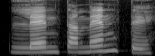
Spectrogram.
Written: lentamente

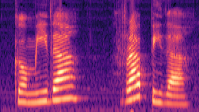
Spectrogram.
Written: comida rapida

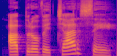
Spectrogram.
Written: aprovecharse

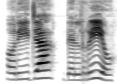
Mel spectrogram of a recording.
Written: orilla del rio

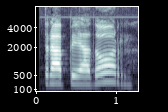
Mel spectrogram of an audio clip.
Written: trapeador

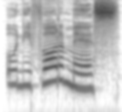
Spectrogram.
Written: uniformes

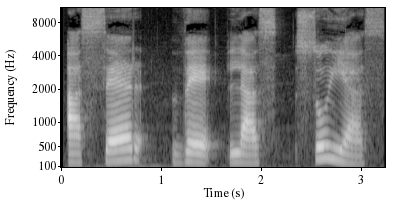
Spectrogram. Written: hacer de las suyas

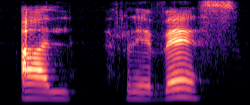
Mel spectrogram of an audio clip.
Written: al reves

